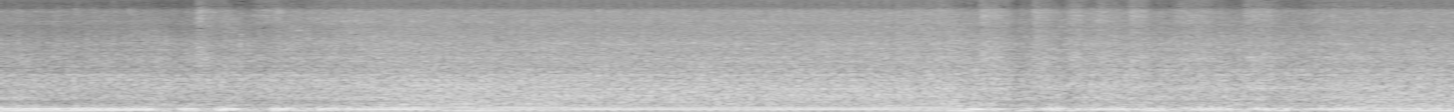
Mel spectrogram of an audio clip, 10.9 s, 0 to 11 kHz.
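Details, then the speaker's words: Rough, heavy idle with a clattery, diesel-like knock from a Ford-built M151A2 MUTT, 141.5 cu in, 71 hp, stored 20 years. Oil pressure gauge pegged; coolant leak. Engine knocking in the bottom end, not valve train; owner suspects pistons or rods. "Well, she runs, but I don't know how well the camera picked it up. That motor right there, it sounds like a diesel."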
